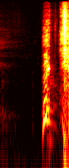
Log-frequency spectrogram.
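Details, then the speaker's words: Adult sneezing outdoors while fishing, attributed to pollen allergies: a quick indrawn breath followed by a sharp, noisy burst; a single sneeze. "Okay, enough sneezing. I'm sick of it. I'm over it. I'm done with it."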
